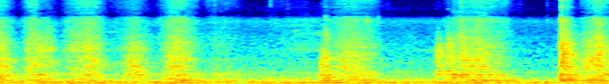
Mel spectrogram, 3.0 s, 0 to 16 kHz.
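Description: Repeated rough scraping strokes of a coarse rasp shaving body filler on a Nissan S14 wheel well, steady back-and-forth rhythm, close and fairly loud.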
